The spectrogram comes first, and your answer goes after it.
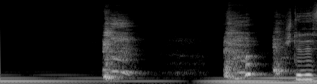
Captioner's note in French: Tousse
